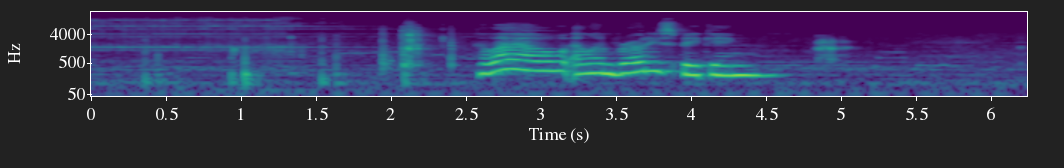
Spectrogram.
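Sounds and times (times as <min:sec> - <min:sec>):
telephone bell ringing: 0:00.0 - 0:03.0
speech: 0:02.6 - 0:04.7.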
